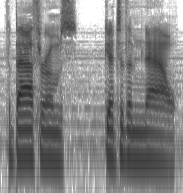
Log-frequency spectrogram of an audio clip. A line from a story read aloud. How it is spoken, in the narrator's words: he said in his usual monotone but low voice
